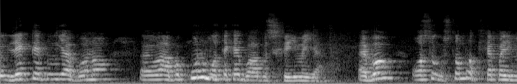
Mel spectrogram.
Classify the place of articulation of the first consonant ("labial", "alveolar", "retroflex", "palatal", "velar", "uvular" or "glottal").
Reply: alveolar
